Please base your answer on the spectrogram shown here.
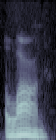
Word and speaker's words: Elon: Sometimes I hear people say Elon, and I was like, is that the right way to say it? And then his mom was on, and she said Elon. I was like, yeah, I always knew those losers were saying it wrong.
